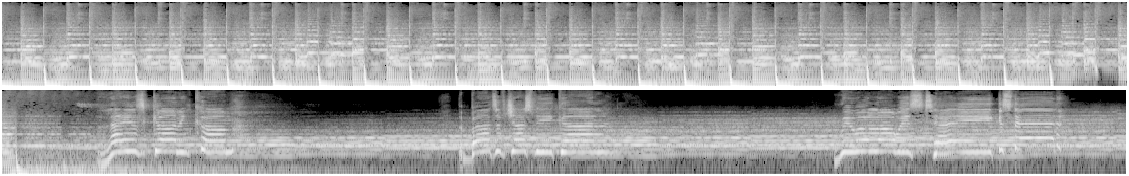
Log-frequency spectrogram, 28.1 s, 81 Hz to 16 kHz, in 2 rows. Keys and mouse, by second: 0.7 click, 1.0 Tab, 1.8 click, 9.6 ctrl+z, 11.2 click, 15.7 click, 16.3 Tab, 16.7 click, 17.1 Tab, 18.1 click, 20.1 shift+click, 20.3 shift+click, 20.8 shift+click, 20.9 shift+click, 21.2 shift+click, 21.5 shift+click, 21.7 shift+click, 22.0 shift+click, 22.1 shift+click, 22.4 shift+click, 22.6 shift+click, 22.8 shift+click, 23.2 shift+click, 23.4 shift+click, 23.6 shift+click, 23.8 shift+click, 23.9 shift+click, 24.3 shift+click, 24.5 shift+click, 24.8 shift+click, 25.7 shift+click, 26.3 shift+click, 26.4 shift+click, 27.2 shift+click, 27.4 shift+click.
